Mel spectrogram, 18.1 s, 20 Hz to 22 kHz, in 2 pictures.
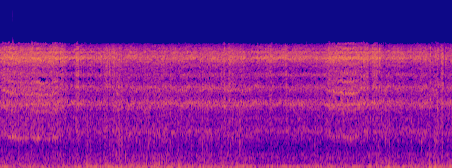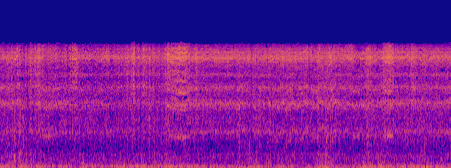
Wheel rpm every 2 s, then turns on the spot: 220, 230, 230, 220, 230, 230, 230, 230, 230.
none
